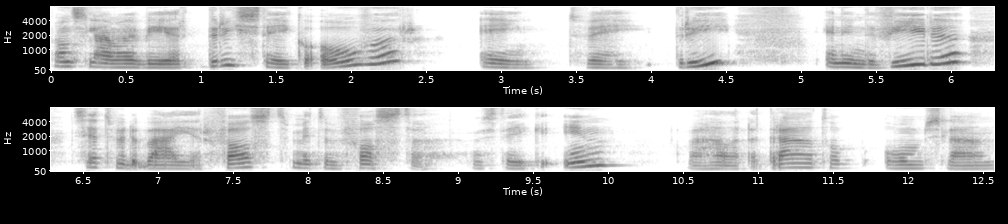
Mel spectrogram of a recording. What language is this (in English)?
Dutch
